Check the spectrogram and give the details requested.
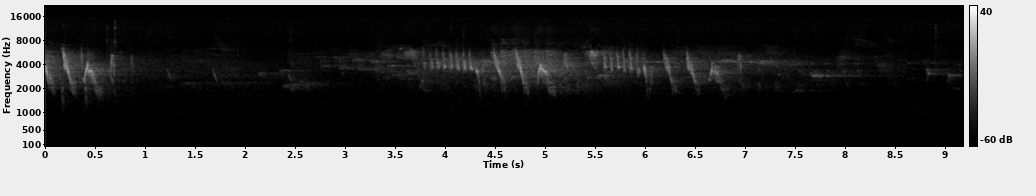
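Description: Birds singing: quick runs of high chirps and trills, one phrase fading out about a second in and a louder one swelling and dying away in the middle, followed by a few steadier whistled notes near the end.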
